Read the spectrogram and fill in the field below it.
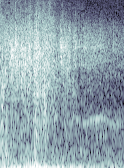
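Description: A mortar shell blasts in a video game, a loud, continuous low-end boom rumbling throughout with a dense, sustained roar rather than separate hits.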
